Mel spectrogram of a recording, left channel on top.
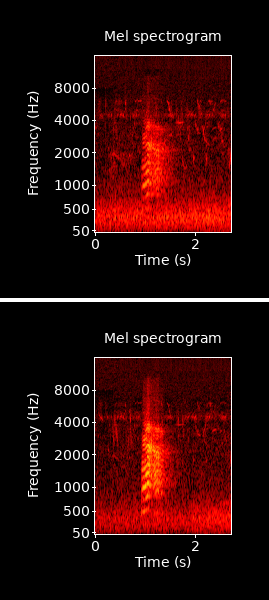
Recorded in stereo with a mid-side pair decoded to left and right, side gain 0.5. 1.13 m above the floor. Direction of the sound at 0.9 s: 50° right.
